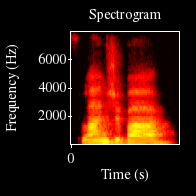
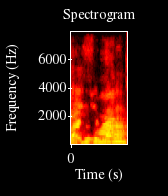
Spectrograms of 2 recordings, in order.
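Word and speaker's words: Slàinte mhath: Vanessa, how do you say that? Slangeva. Did I say that? Is that the phonetic thing? That's a good phonetic, yeah, because it's just Okay, Slangeva. Slangeva.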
